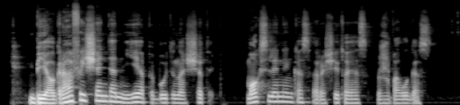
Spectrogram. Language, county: Lithuanian, Kaunas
